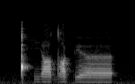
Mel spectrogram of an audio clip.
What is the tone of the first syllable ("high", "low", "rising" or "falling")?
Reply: high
